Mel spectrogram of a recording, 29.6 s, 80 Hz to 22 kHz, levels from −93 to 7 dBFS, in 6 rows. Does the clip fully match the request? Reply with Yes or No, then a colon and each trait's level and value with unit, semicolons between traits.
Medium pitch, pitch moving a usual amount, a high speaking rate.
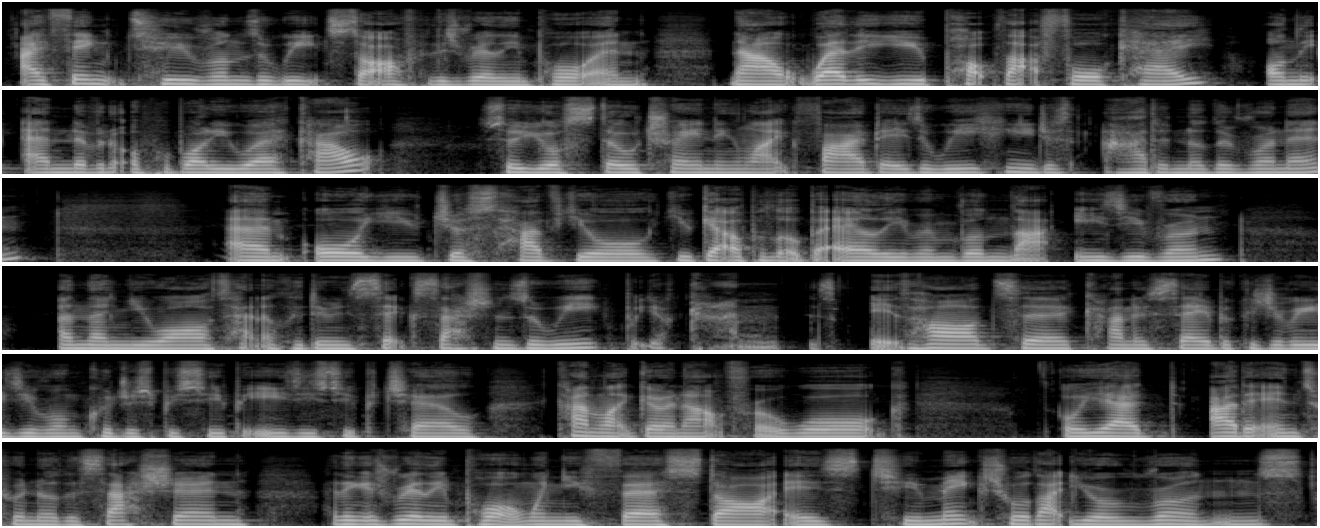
No: medium, 170 Hz; narrow, 1.2 semitones; fast, 250 wpm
